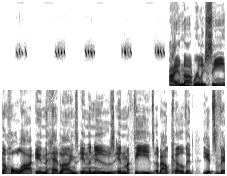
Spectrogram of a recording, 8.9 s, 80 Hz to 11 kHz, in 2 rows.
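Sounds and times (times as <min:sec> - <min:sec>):
crickets chirping: 0:00.0 - 0:03.4
speech: 0:03.4 - 0:08.9.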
